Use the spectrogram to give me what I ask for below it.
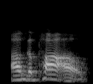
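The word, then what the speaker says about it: ἀγαπάω: So, it's actually going to read agapao. Agapeo. Agapeo. Agapao. That's how I was trying to pronounce it.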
